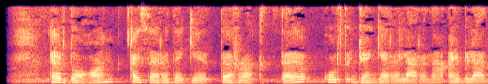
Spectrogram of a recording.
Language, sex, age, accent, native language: Uzbek, female, 19-29, Toshkent shahri, Uzbek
